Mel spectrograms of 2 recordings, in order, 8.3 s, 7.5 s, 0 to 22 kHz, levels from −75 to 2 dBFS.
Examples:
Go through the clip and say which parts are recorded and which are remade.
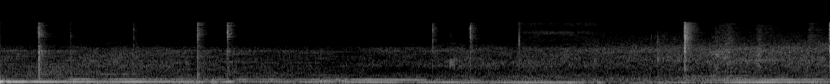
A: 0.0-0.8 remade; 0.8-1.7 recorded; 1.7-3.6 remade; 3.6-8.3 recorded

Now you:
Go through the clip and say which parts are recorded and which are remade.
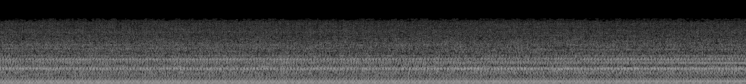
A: 0.0-7.5 recorded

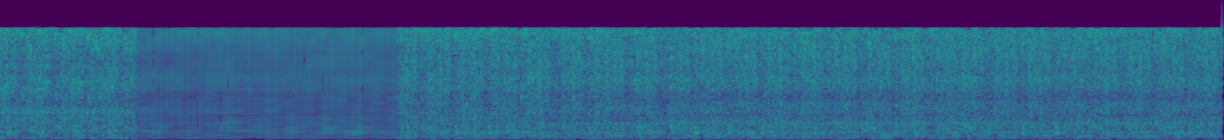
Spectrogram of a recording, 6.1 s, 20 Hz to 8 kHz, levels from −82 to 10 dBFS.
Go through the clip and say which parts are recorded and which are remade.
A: 0.0-0.7 recorded; 0.7-2.0 remade; 2.0-6.1 recorded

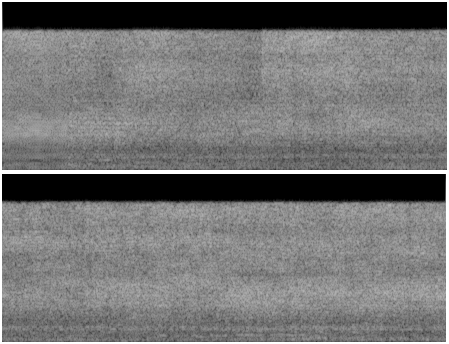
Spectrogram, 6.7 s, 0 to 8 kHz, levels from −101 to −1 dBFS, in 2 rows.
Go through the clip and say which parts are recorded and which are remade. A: 0.0-0.5 remade; 0.5-6.7 recorded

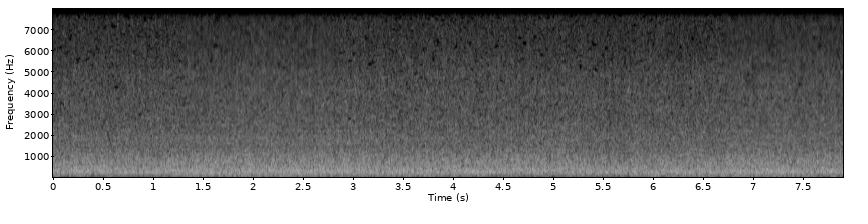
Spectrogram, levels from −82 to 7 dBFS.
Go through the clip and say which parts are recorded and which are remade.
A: 0.0-1.3 recorded; 1.3-2.8 remade; 2.8-6.7 recorded; 6.7-7.9 remade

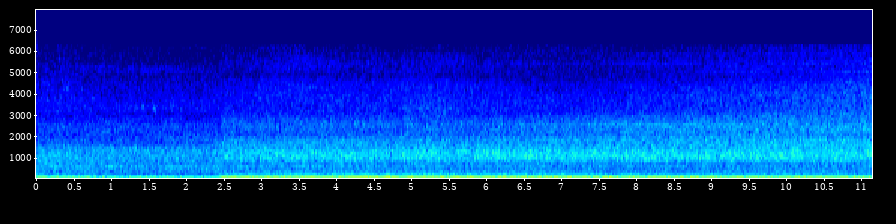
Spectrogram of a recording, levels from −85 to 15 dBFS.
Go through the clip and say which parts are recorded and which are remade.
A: 0.0-1.0 recorded; 1.0-3.0 remade; 3.0-3.7 recorded; 3.7-6.4 remade; 6.4-11.1 recorded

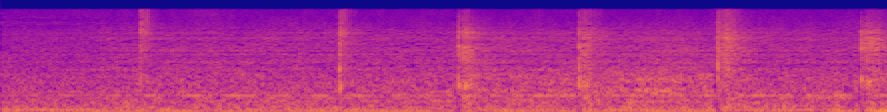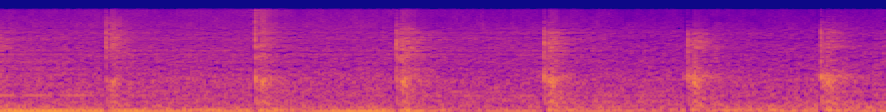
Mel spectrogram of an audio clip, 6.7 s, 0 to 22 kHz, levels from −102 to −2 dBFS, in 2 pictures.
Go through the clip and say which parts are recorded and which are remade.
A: 0.0-5.6 remade; 5.6-6.7 recorded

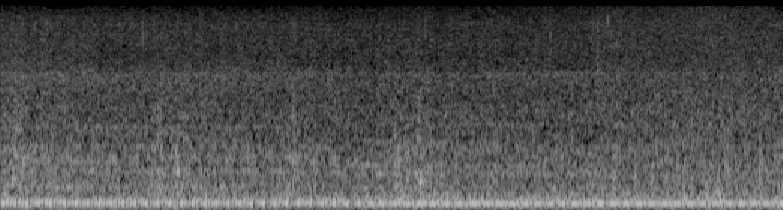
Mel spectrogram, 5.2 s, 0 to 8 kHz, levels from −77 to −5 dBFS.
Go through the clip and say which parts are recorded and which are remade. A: 0.0-5.2 recorded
